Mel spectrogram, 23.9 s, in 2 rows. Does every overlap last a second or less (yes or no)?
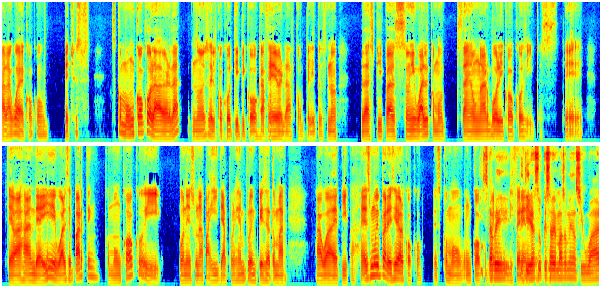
no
